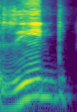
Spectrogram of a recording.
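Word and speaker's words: read: এইযে রিড এর ভিথ্রিটা হচ্ছে রেড। উচ্চারণ বানানটা কিন্তু একই। কিন্তু উচ্চারণটা হবে রেড।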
